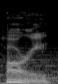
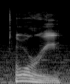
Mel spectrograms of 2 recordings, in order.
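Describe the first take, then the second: First: The vowel sounds like the 'a' in 'starry'. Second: The vowel sounds like the 'o' in 'story'. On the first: The speaker calls it wrong. "Not Tari, because it's just our dumb American brains" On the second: The speaker calls it right. "that's how you actually pronounce it"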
